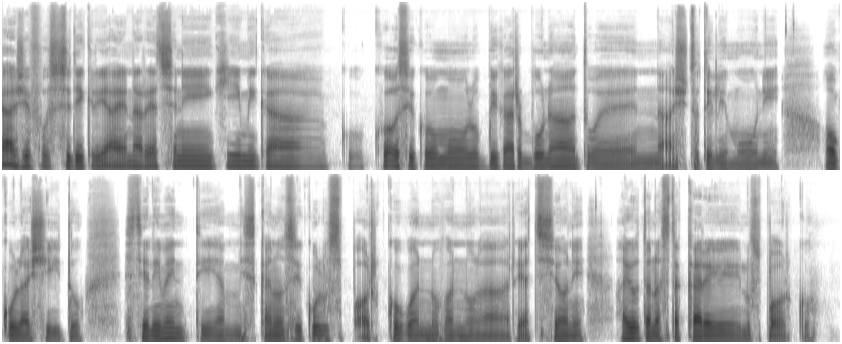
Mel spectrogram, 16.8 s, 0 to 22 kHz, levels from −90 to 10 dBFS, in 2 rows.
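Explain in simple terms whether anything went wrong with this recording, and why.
Nothing went wrong here; the speech comes through intact, with no audible technical fault at any point.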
